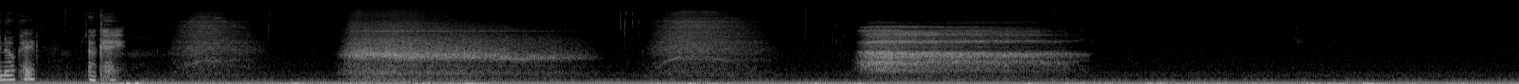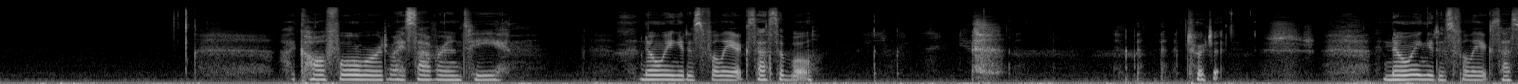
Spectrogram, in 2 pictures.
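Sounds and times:
speech: 0.0s - 1.3s, 18.3s - 20.4s, 21.6s - 23.4s, 27.2s - 27.5s, 29.0s - 30.3s
steady low hum: 0.0s - 30.3s
deep breathing in through the nose and out through the mouth during a guided meditation: 1.3s - 2.7s, 3.4s - 7.8s, 8.5s - 11.0s, 17.1s - 18.0s, 27.8s - 29.0s.

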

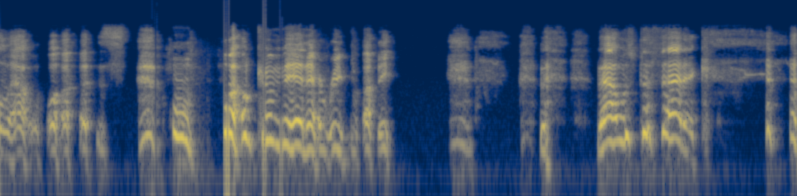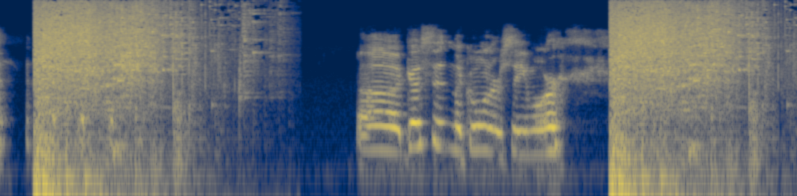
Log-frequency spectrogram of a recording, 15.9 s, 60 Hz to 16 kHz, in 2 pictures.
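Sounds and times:
speech: 0.1s - 8.6s, 11.6s - 13.8s
glass shattering: 8.3s - 11.0s, 14.1s - 15.9s.

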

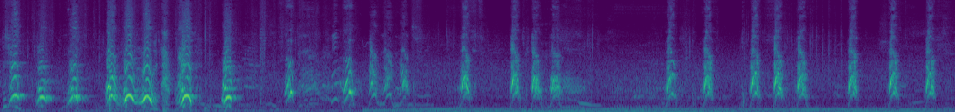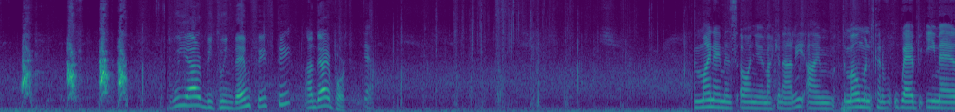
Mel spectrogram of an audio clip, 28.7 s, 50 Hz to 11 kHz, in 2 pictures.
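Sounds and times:
dogs barking at a dog sanctuary: 0.0s - 8.8s, 9.4s - 16.4s
speech: 17.3s - 20.0s, 24.8s - 28.6s.

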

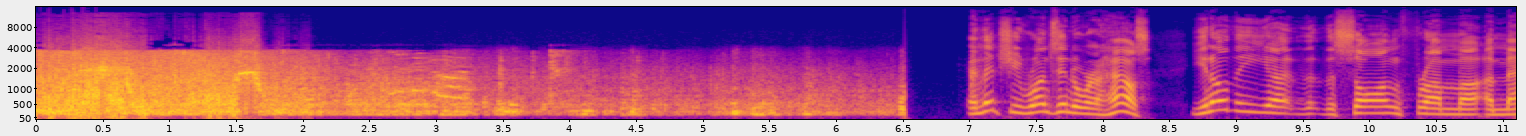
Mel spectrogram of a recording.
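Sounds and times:
lightning strike hitting a tall oak tree: 0.0s - 6.6s
rumbling thunder: 0.0s - 6.6s
speech: 7.0s - 11.0s.

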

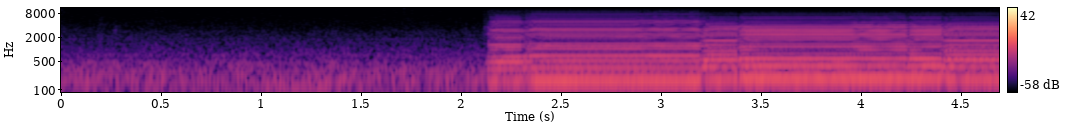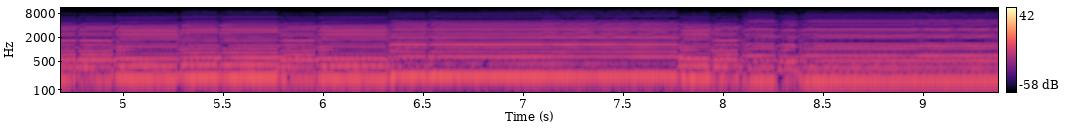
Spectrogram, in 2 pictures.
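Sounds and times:
synthesized melodic line generated from brain sensor data: 2.1s - 9.3s.

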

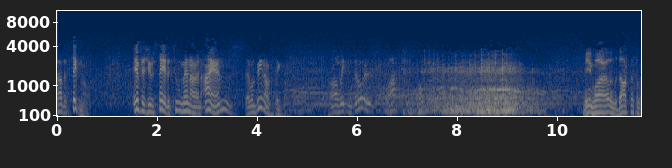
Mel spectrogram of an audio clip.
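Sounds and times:
speech: 0.0s - 0.8s, 1.5s - 4.7s, 5.4s - 7.7s, 10.5s - 11.6s
ship's engine running below decks: 4.0s - 10.5s.

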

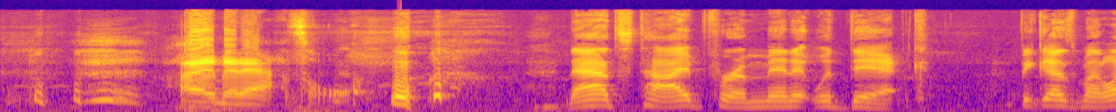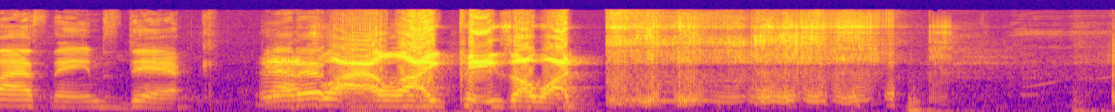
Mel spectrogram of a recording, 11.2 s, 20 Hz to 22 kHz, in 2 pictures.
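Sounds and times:
speech: 0.2s - 8.6s
long buzzy fart with sputtering bursts: 8.6s - 11.1s.

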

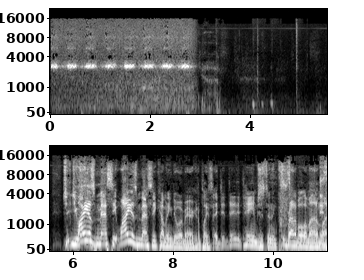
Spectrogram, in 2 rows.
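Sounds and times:
cricket chirping sound effect played from a button: 0.0s - 2.9s
speech: 5.8s - 11.0s.

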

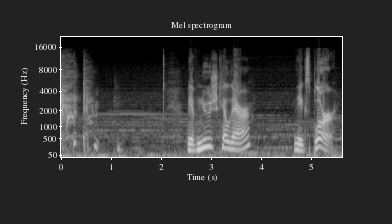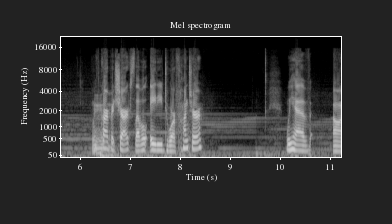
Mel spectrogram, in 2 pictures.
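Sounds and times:
person coughing: 0.0s - 1.3s
speech: 2.5s - 3.9s, 4.6s - 5.6s, 6.2s - 8.5s, 10.1s - 11.2s.

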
